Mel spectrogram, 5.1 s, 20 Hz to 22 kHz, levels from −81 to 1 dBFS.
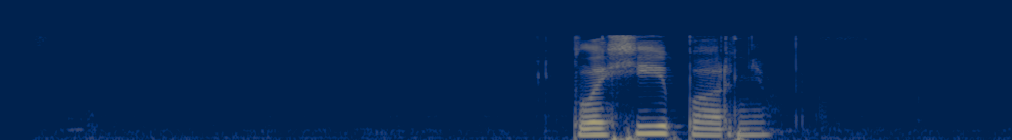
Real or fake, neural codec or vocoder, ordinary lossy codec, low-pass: real; none; none; none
